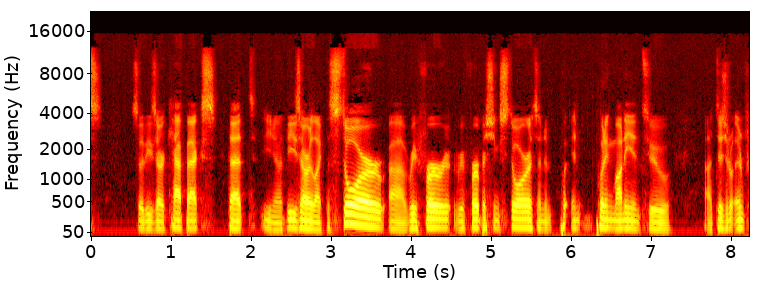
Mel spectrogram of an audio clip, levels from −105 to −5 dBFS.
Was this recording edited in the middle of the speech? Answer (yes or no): yes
